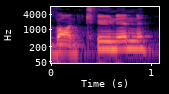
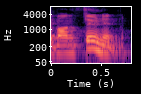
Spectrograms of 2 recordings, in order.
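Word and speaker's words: von Thünen: I believe it's actually pronounced von Thunen, but since it's a TH and I'm American, we say von Thunen.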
